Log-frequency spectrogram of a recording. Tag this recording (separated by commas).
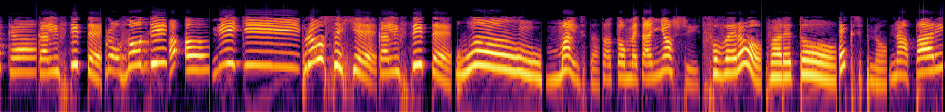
Child speech, Speech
